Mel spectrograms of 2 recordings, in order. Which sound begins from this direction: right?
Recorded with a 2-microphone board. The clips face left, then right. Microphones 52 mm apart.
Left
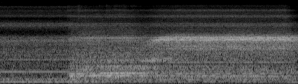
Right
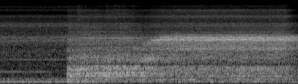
Sawing, at 0.7 s.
